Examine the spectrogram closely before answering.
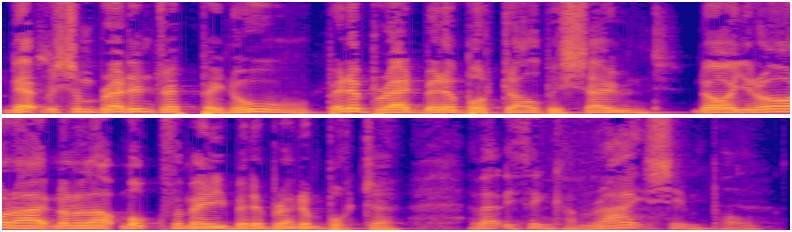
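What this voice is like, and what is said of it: Exaggerated thick northern English accent. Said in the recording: “some thick northerner ... You don't have to do the accent.”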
